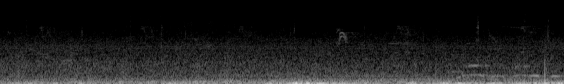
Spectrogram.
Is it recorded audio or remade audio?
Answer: recorded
